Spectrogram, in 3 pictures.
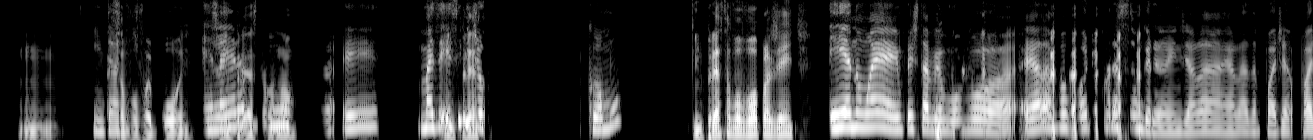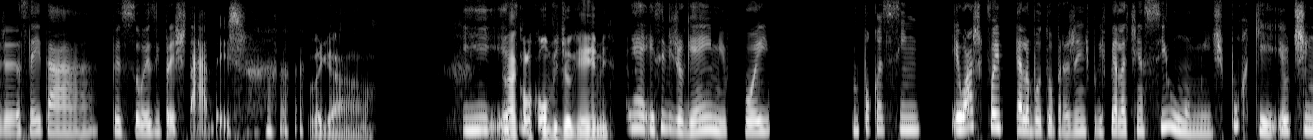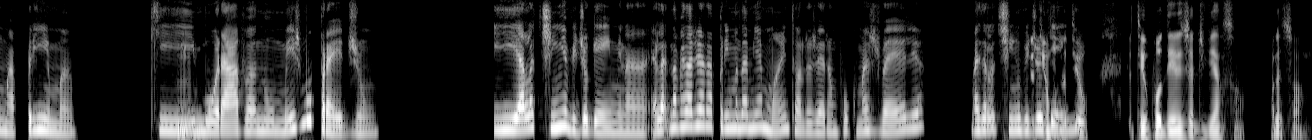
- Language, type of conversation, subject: Portuguese, podcast, Qual receita sempre te lembra de alguém querido?
- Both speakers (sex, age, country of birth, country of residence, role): female, 35-39, Brazil, France, guest; male, 45-49, Brazil, United States, host
- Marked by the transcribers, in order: laugh; laugh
